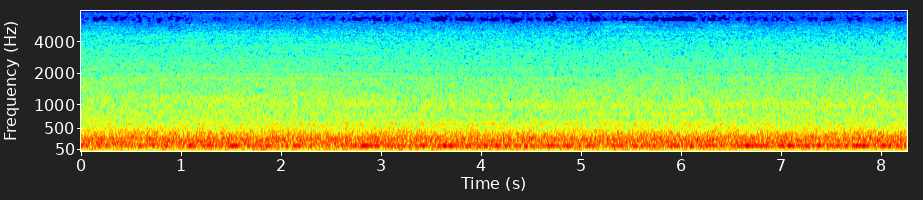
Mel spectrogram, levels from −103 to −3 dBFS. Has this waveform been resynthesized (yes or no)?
no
